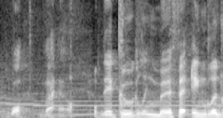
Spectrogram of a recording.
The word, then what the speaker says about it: Merthyr: It's spelled Cum is no, cum is M-U-R-T-H-U-R. Merthyr. That's how Americans would spell it.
